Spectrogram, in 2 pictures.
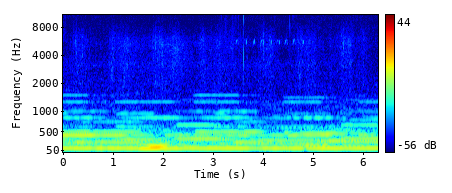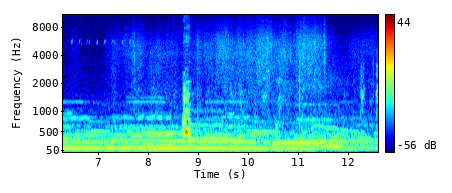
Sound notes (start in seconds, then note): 8.6 barking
